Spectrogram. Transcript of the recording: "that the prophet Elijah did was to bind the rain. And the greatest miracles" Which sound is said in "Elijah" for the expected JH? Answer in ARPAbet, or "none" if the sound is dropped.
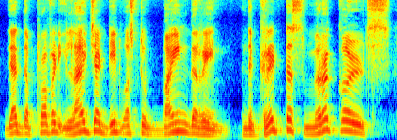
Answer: JH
